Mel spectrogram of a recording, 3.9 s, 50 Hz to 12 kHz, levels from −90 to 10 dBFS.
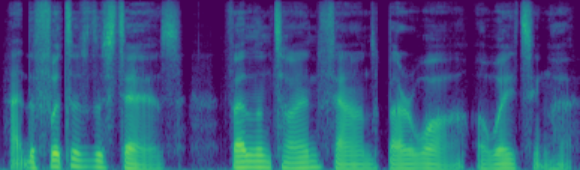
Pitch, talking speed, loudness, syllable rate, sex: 95 Hz, 170 wpm, -19 LUFS, 5.0 syllables/s, male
